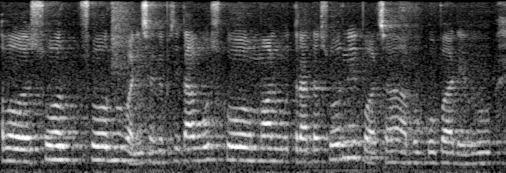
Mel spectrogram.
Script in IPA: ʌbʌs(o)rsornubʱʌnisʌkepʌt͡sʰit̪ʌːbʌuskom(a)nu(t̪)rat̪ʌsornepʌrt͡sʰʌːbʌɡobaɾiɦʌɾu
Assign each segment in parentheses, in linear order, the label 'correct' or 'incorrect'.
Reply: correct, incorrect: ʌ, correct

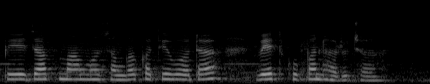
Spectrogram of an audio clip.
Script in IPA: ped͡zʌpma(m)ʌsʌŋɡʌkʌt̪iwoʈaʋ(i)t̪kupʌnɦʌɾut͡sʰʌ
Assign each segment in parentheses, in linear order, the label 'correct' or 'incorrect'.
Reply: correct, incorrect: e

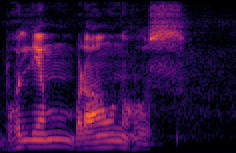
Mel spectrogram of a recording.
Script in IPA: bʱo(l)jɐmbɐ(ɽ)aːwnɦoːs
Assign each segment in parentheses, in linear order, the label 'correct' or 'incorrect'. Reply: correct, correct

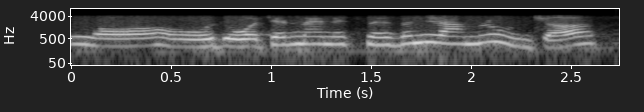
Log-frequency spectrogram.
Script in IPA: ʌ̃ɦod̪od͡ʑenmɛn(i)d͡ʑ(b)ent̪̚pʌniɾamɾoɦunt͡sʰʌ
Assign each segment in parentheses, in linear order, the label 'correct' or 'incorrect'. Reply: incorrect: e, incorrect: m

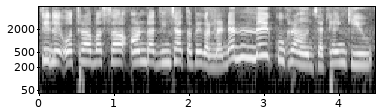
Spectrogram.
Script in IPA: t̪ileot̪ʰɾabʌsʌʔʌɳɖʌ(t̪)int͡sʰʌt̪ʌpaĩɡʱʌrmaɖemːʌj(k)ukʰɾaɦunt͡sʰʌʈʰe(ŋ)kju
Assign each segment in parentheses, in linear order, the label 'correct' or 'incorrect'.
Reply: incorrect: d̪, correct, correct

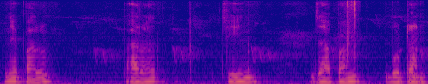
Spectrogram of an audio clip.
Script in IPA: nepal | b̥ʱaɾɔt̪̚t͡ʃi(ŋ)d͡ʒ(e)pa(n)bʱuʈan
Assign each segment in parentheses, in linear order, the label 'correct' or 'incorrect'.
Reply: incorrect: n, incorrect: a, correct

